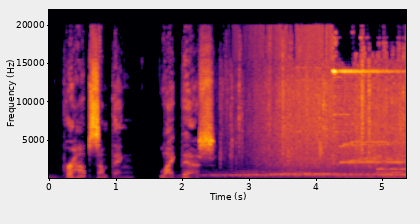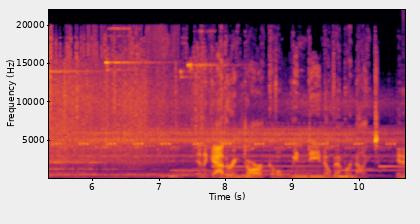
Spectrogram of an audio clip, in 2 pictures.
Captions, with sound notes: Perhaps something like this. (wind howling) (leaves rustling) (eerie music) (insects chirping) In the gathering dark of a windy November night,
